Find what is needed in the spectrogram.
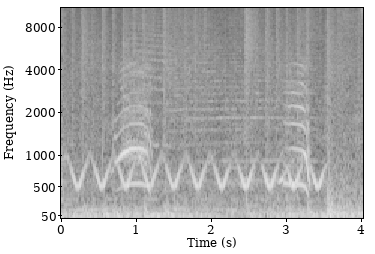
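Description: Police car siren on its fast yelp setting, sweeping up and down about four times a second, cutting off about three and a half seconds in.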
